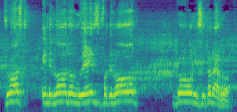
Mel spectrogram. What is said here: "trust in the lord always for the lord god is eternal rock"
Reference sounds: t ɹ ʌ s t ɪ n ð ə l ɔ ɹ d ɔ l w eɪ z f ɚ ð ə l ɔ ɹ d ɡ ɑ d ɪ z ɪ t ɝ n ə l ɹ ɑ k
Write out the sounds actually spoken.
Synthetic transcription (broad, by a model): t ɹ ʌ s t ɪ n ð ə l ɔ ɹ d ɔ n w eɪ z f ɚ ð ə l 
